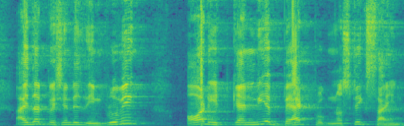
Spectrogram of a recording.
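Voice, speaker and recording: Audible room echo surrounds a man speaking at a high pitch. His tone is bright and sharp, with ordinary pitch variation. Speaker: doctor lecturing at medical conference. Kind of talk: lecture. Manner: fast.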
